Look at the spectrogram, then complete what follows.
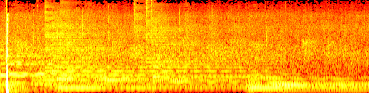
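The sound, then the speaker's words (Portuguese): A church audience applauds the Lord in a steady, dense patter of clapping that continues for several seconds, mixed with sustained keyboard chords that shift to a lower harmony partway through. “Vamos aplaudir mais uma vez ao Senhor.”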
